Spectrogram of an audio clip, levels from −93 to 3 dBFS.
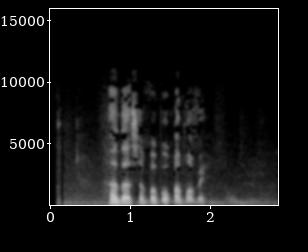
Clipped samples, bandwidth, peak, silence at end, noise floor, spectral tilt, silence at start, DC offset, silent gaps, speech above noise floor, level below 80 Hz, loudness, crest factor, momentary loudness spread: under 0.1%; 10 kHz; -2 dBFS; 0.95 s; -50 dBFS; -4.5 dB/octave; 0.75 s; under 0.1%; none; 29 dB; -68 dBFS; -22 LUFS; 22 dB; 12 LU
